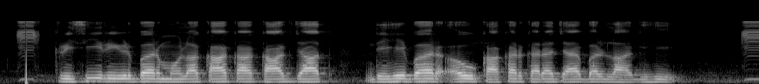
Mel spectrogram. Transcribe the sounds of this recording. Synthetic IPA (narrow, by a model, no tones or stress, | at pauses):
kɾɪsiɾiːɽbəɾmʊlakaːkakaːkd͡ʒaːt̪ | d̪eːɦebəɾə̰ukaːkʰəɾkəɾəd͡ʒaːebəɾlaːɡɦiː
